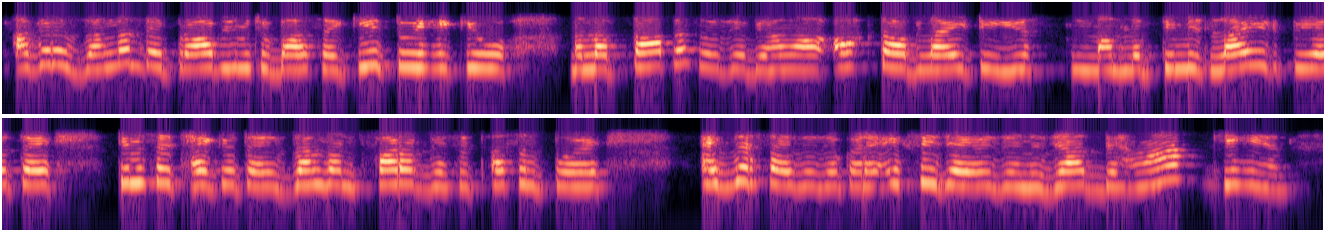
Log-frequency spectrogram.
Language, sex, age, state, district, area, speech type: Kashmiri, female, 18-30, Jammu and Kashmir, Baramulla, urban, conversation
